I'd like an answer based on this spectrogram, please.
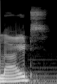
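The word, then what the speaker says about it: lights: Okay, of, ऑफ, ठीक है, लाइट्स, इसे पढ़ेंगे हम लाइट्स। ठीक है, जी एच जो है यहाँ पर साइलेंट है। ठीक, तो लाइट्स पढ़ते हैं।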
